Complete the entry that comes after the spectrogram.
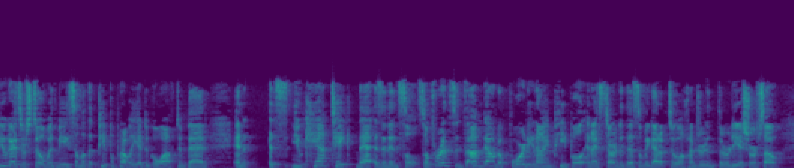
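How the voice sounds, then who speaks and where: Over noticeable background noise, a woman with an American accent speaks very fast at a medium pitch, her intonation fairly even. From New York. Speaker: business coach. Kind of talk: live stream tutorial. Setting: live stream broadcast. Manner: casual, slangy.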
